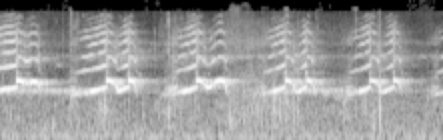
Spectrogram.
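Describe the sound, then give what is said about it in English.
A bush stone-curlew's eerie, wailing calls repeat in rising, quavering phrases in woodland in the evening, loud, with a steady tone sustained beneath them and no talking. “Oh, that sound always gives me a fright at first, but it's just a bush stone curlew.”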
